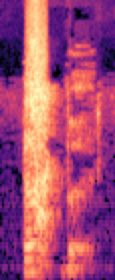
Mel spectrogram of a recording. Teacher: Black is stressed and it functions as a noun.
